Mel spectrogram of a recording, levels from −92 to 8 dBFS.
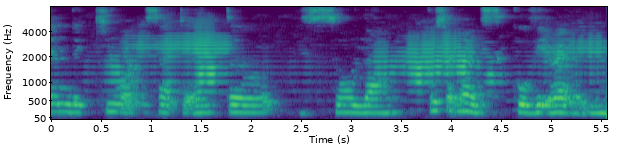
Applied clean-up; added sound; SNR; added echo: classical method WPE with log-MMSE.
